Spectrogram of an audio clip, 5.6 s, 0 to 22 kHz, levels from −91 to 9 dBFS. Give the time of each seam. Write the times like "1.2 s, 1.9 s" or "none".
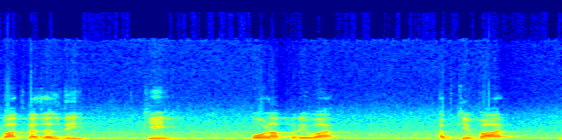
none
